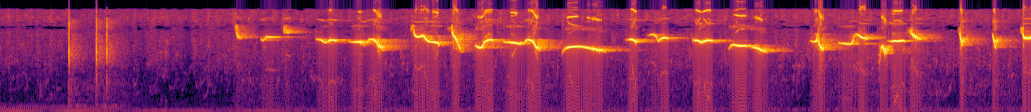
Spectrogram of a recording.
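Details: Lively white-rumped shama song meant as a tutor for other songbirds: after faint clicks, a long stream of sharp high whistles, slurred notes and rapid chips pours out, with a faint low hum beneath.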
